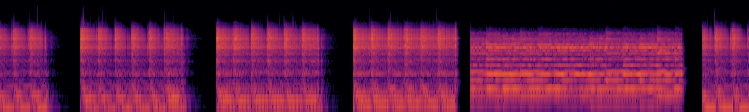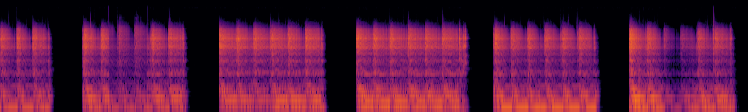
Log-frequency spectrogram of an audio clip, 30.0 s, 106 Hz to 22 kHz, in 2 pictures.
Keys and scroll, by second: 9.3 space, 9.5 space, 11.1 super+=, 13.8 space, 14.2 space.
